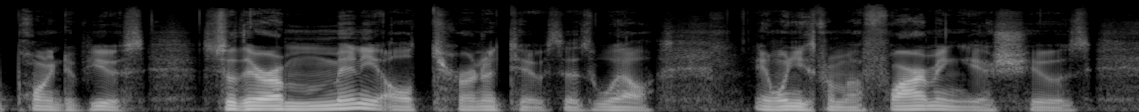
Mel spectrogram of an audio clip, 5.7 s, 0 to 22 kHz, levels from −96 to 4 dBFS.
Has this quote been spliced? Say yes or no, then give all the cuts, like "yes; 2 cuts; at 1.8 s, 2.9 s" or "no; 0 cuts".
yes; 1 cut; at 4.1 s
